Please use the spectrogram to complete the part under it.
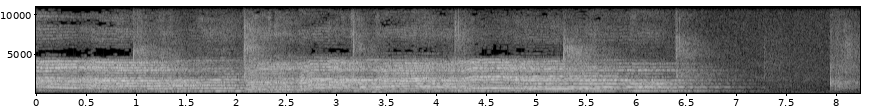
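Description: A choir of young women and men sings together in harmony, echoing in a large hall.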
